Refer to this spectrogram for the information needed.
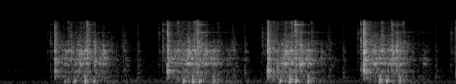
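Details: Open-box Harbor Freight 3HP small engine (SKU869733), full of oil, fully choked, no fuel valve found: four raspy pull-start bursts that never catch. It won't start; the owner suspects fuel delivery since it gagged once with gas in the carb.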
